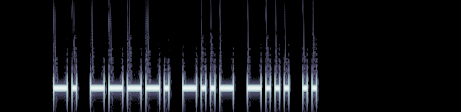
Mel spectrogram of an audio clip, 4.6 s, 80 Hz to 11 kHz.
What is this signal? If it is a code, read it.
Morse code, heard as a keyed tone, about 26 wpm, 700 Hz. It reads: N9XBI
